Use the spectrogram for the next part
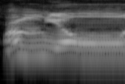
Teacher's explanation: dhammatain bertemu fa, ini namanya juga ikhfa hakiki. Jadi samarnya benar-benar samar.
